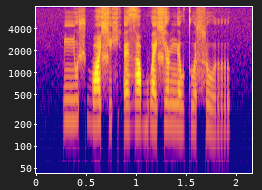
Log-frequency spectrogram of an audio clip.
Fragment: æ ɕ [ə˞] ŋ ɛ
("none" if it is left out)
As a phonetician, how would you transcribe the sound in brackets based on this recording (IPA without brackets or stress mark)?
ə˞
